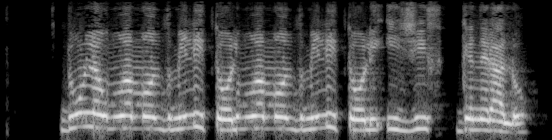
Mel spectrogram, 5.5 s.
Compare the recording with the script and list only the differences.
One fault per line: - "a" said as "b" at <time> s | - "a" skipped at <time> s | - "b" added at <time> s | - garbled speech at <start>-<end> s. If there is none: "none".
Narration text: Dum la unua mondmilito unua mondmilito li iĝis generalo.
none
